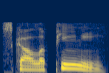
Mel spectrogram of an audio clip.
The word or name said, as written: scaloppine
